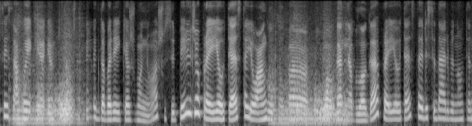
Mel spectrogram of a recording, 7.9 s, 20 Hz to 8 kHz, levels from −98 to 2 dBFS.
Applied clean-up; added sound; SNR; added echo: neural mask model RNNoise.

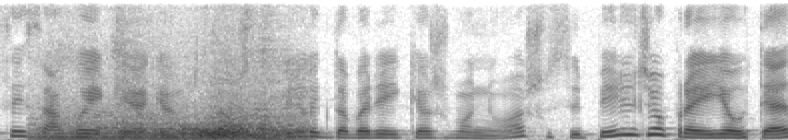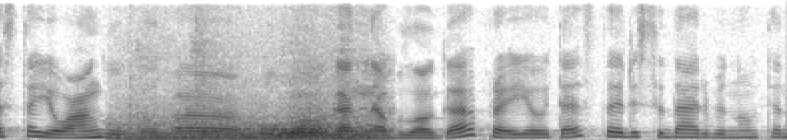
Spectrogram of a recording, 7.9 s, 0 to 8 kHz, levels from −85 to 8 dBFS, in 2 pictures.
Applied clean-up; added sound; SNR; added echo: none; Microwave oven; -4 dB; none.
